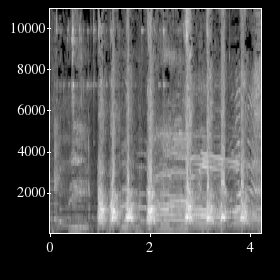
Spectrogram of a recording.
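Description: Small dog barking, a quick run of short sharp barks starting about a second in.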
